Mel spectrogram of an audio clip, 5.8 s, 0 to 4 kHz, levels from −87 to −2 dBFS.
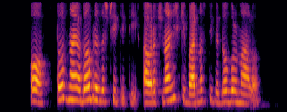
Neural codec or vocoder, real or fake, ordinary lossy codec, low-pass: none; real; none; 3.6 kHz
